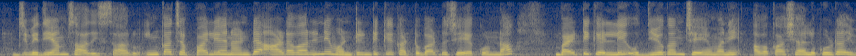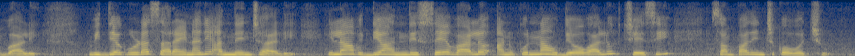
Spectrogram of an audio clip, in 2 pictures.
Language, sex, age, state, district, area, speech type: Telugu, female, 18-30, Telangana, Yadadri Bhuvanagiri, urban, spontaneous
